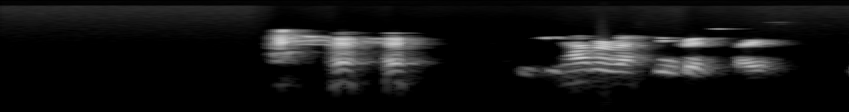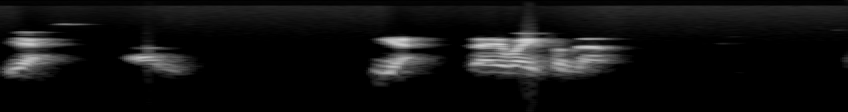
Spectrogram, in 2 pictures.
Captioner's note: laughs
